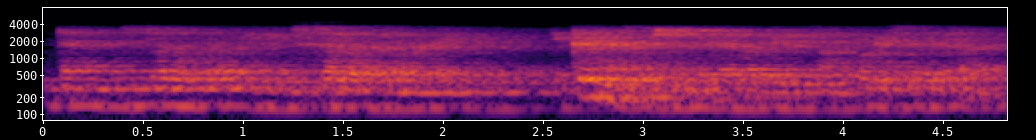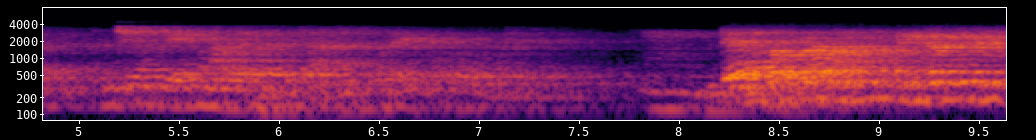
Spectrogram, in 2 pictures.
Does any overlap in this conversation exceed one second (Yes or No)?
No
